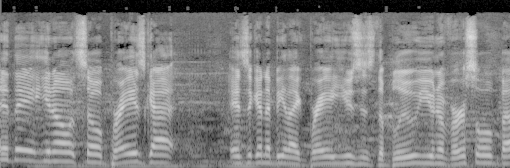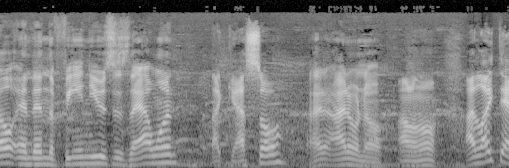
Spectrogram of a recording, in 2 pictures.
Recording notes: coming at you live from Racine, Wisconsin at the Racine Brewing Co.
